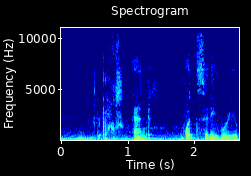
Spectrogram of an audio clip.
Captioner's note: laughs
